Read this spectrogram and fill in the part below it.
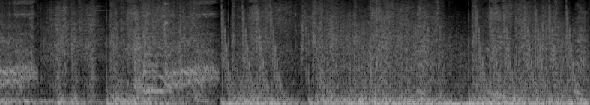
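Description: A rocket launches with a loud whoosh.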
